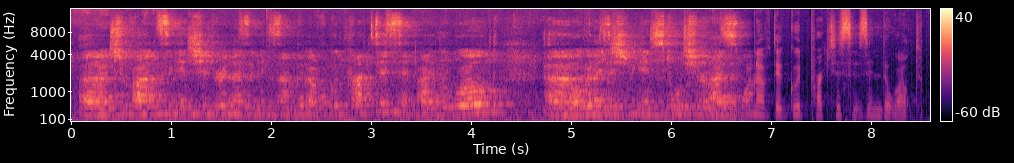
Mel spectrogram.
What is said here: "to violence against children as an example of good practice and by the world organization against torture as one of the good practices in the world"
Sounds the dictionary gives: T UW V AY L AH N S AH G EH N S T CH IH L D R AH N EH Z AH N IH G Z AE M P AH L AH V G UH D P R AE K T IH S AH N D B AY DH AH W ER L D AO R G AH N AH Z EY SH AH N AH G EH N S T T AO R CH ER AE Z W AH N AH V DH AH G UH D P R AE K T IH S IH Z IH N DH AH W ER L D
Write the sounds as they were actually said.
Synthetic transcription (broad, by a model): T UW B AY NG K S AH G EH N S T CH IH L D R AH N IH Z AH N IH G Z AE M P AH L AH V G UH D P R AE K T IH S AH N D B AY DH AH W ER L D AO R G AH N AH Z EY SH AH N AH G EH N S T T AO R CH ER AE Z W AH N AH V DH AH G UH D P R AE K T IH S IH Z IH N DH AH W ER L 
